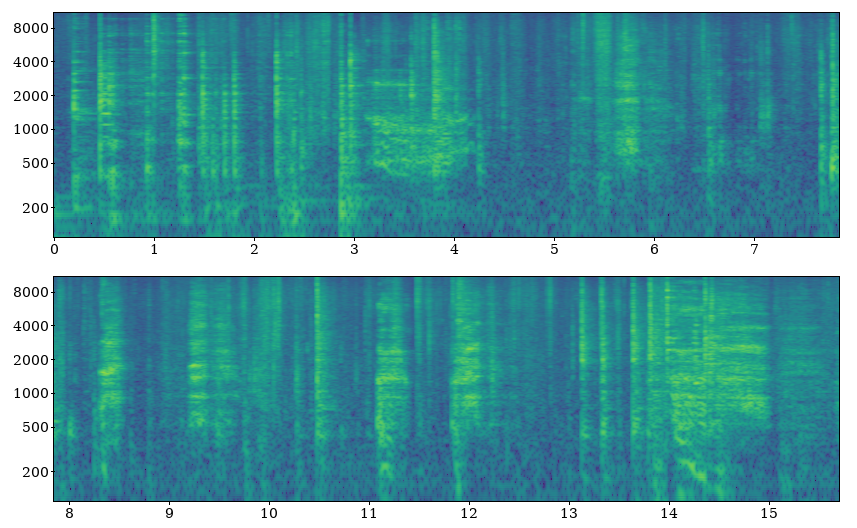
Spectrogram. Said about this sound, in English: There's nothing fun about getting the upper track bar bolt out on a WJ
